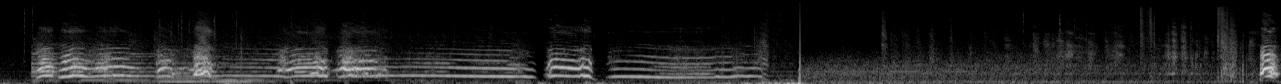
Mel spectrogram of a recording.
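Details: Puppies play with their mother dog on fresh snow in winter. Drawn-out, tonal whining howls rise and fall for about eight seconds, then fade to quiet background rustling, with a brief sharp yelp at the end.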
